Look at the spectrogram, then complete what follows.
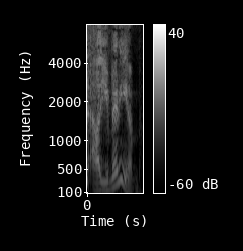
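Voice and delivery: "aluminium" with five syllables, al-you-MIN-ee-um; British aluminium. Shown as a demonstration. Host reporting what he heard abroad, British aluminium. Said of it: "they don't have aluminum, they have aluminium".

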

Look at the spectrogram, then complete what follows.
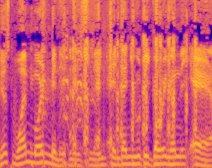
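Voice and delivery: formal Sulu-like business voice; [name]'s producer voice. Retold or imitated. Cohost as producer reassuring the waiting guest, in formal Sulu style. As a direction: switch back to measured, official phone speech. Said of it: "Why are you doing Sulu".

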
